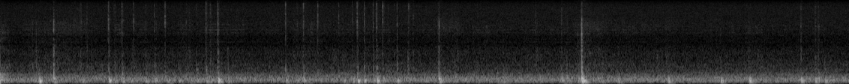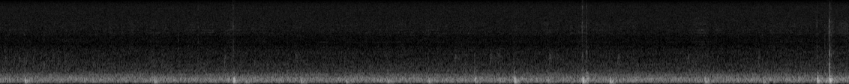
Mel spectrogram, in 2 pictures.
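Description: Typing on a computer keyboard and clicking a mouse, heard as irregular soft knocks over a steady low hum, with one louder knock about eight seconds in.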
